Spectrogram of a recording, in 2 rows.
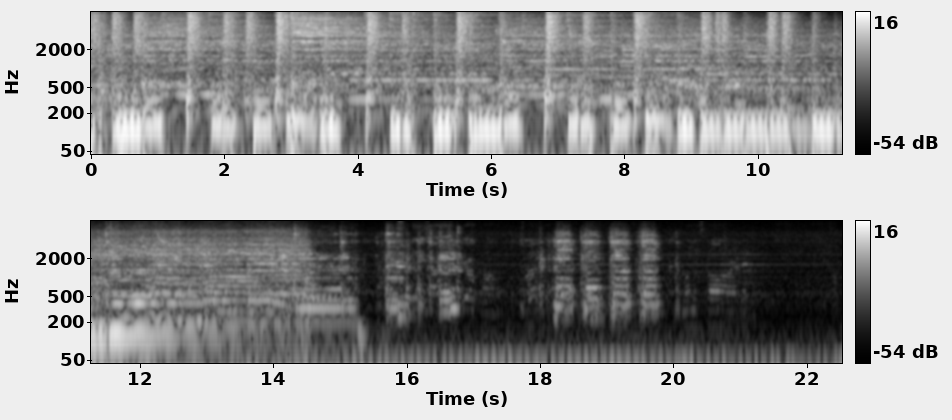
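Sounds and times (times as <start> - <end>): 
musicians jamming: 0.0 - 15.4.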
